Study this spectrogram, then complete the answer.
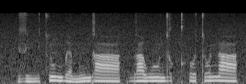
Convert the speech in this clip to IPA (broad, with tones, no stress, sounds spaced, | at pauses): z iː˨˦ t͡s ũ˦ ɡ͡b ɛ˨ m ĩ˦ ɡ aː˦ | ɡ a˦ w ũ˦ d ʊ˦ kʰ ʊ˦ t ʊ˦ n a˦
